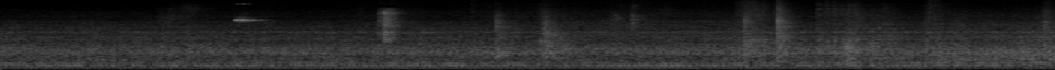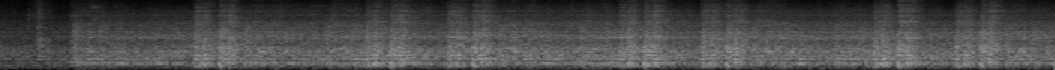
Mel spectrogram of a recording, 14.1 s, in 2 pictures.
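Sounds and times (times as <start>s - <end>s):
train rumble and hiss: 0.0s - 14.0s
train wheels clattering: 7.0s - 14.0s.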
